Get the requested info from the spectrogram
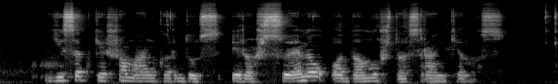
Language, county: Lithuanian, Vilnius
